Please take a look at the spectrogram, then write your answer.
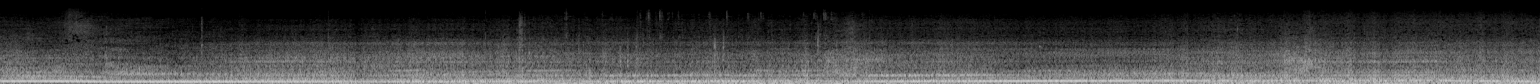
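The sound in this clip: A car driving, heard from inside with the window open: a loud, steady engine and road drone whose low pitch dips early, then slowly rises again, with no talk.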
